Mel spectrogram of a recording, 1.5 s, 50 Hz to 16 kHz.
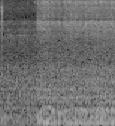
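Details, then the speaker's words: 2012 Freightliner truck with a 10,500 lb crane and PTO air compressor: idle deepens and firms up about half a second in as the compressor switch engages, then holds a steady, even load; normal compressor engagement. "the compressor switch is right here hopefully you can hear it kick on"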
